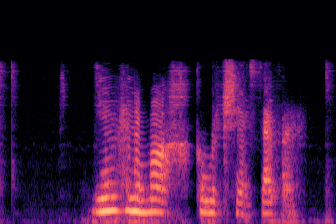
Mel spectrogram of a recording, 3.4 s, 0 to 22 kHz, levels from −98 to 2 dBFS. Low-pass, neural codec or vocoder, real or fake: 7.2 kHz; codec, 44.1 kHz, 1.7 kbps, Pupu-Codec; fake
